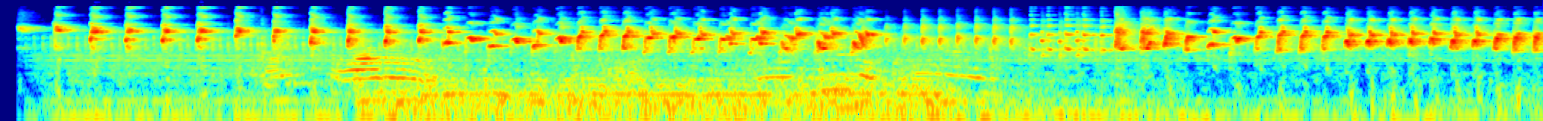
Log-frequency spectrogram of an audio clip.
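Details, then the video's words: Lovebird sound used to provoke a male into singing: rapid, high, sharp chirps repeated about three per second, turning into busy twittering chatter, with a lower, warbling voice-like sound in the middle. "Pancingan Lovebird males bunyi"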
